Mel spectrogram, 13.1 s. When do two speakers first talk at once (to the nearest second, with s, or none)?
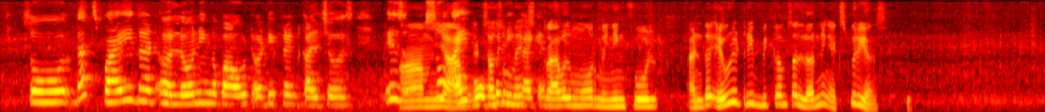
5 s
